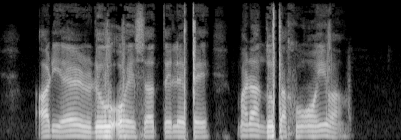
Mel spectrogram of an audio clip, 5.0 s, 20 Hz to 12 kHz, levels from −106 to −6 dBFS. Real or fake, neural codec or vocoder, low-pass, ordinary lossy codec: real; none; 10.8 kHz; Opus, 64 kbps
